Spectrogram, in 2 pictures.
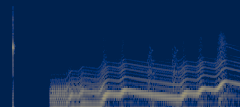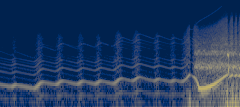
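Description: A car engine revs up and down repeatedly while idling.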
